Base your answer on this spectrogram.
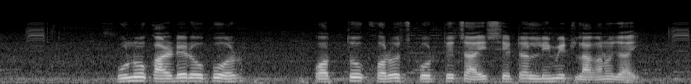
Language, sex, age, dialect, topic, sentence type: Bengali, male, 18-24, Western, banking, statement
